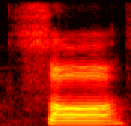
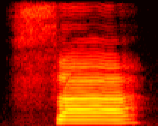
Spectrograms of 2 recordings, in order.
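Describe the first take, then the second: First: The s sounds thick, with a darker vowel. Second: The s sounds thin, with a brighter vowel. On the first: The speaker calls it wrong. "kalau oh, tebal jadi so" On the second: The speaker calls it right. "Tapi kalau tipis sa"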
